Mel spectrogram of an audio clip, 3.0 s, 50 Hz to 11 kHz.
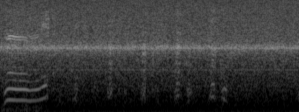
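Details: Eurasian eagle-owl male on the nest in the evening of 29 January 2014, readying it for nest inspection: one short, low tonal call that holds level and then rises at the end, followed by quiet ticking noises and a constant high hum.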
